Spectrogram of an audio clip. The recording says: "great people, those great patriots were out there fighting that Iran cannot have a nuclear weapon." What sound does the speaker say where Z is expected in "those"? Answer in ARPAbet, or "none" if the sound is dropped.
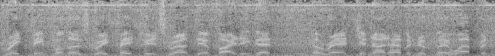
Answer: Z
